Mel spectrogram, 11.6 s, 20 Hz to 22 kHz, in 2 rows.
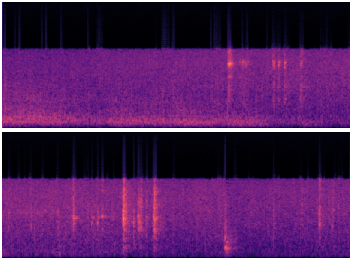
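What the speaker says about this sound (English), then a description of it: "The rain ought to let up soon" Steady rain with rolling thunder in a 1946 film-noir scene, a broad wash of downpour loudest early, then thinner with scattered sharp drips and a few brief knocks toward the end, no talking.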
